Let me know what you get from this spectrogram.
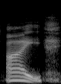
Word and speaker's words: hej: So the Danish for hello or hi is H-E-J. But I had said H, but it's hi. You pronounce it hi, apparently. – Oh, it's a silent J.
